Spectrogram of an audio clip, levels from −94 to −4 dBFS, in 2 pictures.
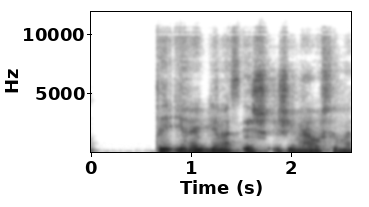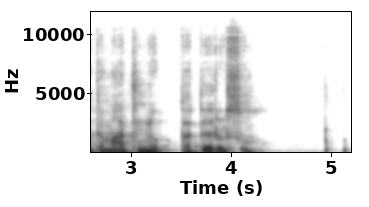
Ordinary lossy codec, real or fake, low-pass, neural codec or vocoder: Opus, 64 kbps; fake; 10.8 kHz; codec, 44.1 kHz, 2.6 kbps, SNAC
